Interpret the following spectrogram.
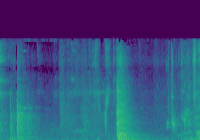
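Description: A front door being pushed open and swinging shut, with one heavy thud about two and a half seconds in.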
